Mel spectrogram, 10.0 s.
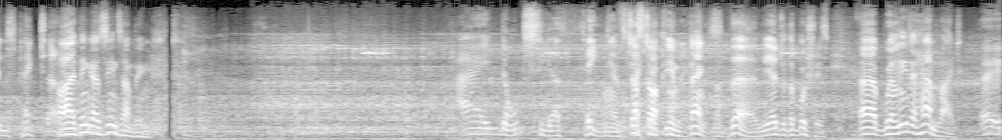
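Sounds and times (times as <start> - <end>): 
speech: 0.0 - 1.7, 4.7 - 10.0
train rumbling along the rails: 2.0 - 10.0.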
